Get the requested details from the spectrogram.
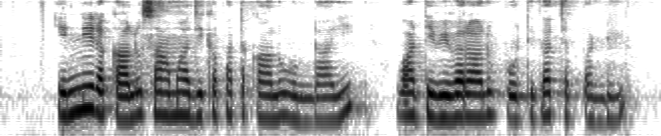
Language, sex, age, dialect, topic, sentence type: Telugu, female, 25-30, Southern, banking, question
